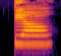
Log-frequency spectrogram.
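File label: "diao", Mandarin Chinese, first tone; pinyin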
